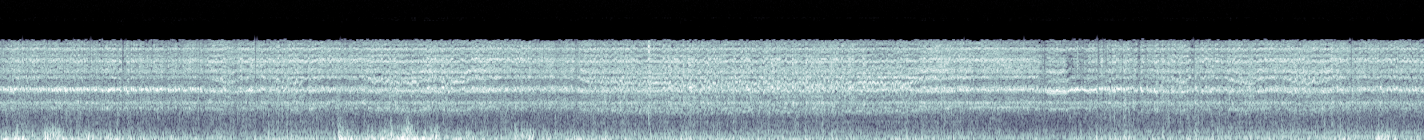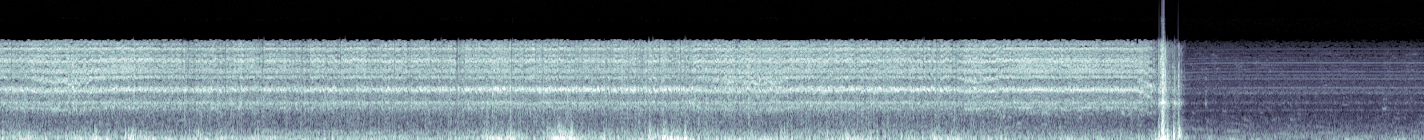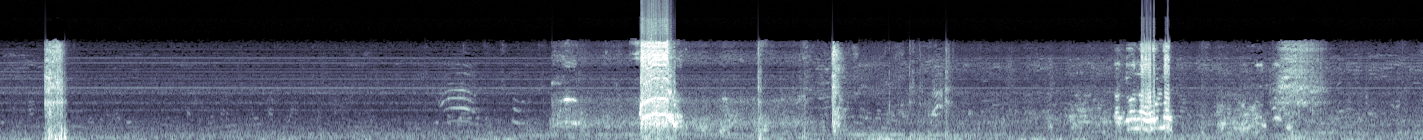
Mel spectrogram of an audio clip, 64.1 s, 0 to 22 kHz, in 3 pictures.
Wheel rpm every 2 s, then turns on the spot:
230, 230, 230, 220, 220, 210, 210, 230, 230, 220, 230, 230, 240, 240, 240, 230, 220, 240, 230, 80, 0, 20, 10, 0, 0, 0, 0, 0, 0, 0, 10, 20.
none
